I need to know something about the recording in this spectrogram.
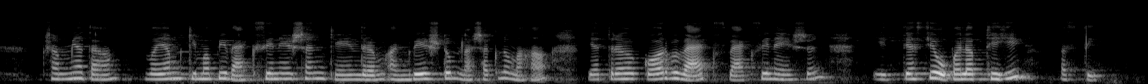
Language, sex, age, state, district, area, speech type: Sanskrit, female, 18-30, Maharashtra, Mumbai Suburban, urban, read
